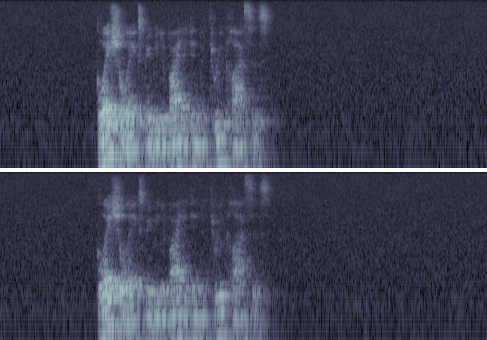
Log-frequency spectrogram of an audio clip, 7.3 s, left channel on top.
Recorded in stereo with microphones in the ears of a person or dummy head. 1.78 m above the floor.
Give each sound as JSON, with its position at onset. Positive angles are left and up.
{"t": 1.4, "sound": "a man speaking", "side_deg": 70, "distance_m": 3.0}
